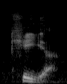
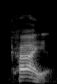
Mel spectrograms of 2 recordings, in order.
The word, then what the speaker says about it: Kaya: Her name is uh, Kia. Did I say it right? Kaya, Kia. It's Kia. I think it's Kia, Kaya. No. I'm sorry. My mistake. Kaya.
